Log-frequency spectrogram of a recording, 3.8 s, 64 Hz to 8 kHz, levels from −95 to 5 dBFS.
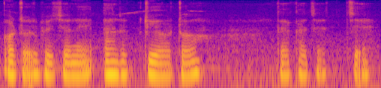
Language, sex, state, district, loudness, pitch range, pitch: Bengali, male, Assam, Hailakandi, -17 LUFS, 125-140 Hz, 135 Hz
